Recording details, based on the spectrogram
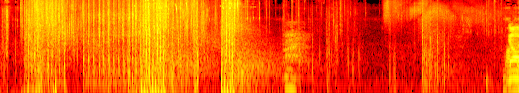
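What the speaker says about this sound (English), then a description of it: "Where am I getting shot from?" Video game team deathmatch gunfire rattles in loud rapid bursts early on, then thins to scattered shots and movement sounds, with voices talking over the action.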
